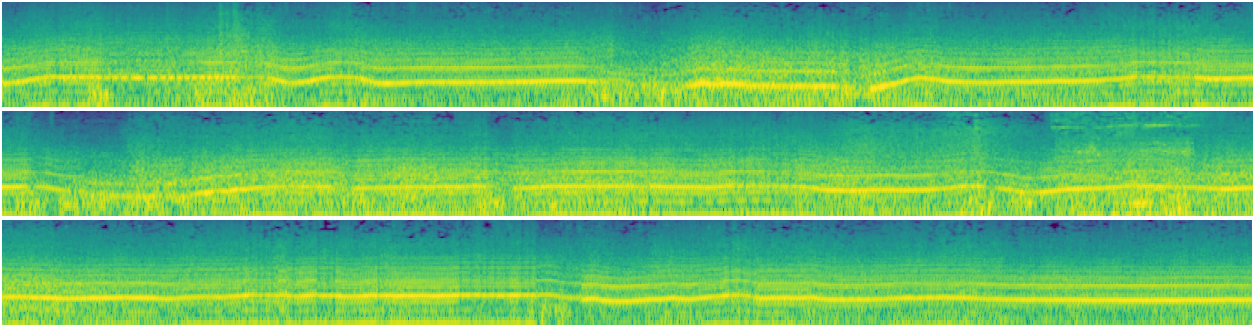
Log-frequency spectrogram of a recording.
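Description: A buggy's engine roars loudly, rising and falling in pitch as it shifts gears.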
